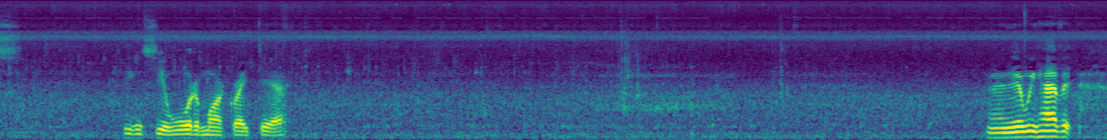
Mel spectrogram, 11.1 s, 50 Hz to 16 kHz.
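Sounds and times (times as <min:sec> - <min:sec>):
crickets trilling: 0:00.0 - 0:11.0
faint ticks: 0:02.9 - 0:08.1.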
